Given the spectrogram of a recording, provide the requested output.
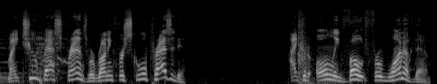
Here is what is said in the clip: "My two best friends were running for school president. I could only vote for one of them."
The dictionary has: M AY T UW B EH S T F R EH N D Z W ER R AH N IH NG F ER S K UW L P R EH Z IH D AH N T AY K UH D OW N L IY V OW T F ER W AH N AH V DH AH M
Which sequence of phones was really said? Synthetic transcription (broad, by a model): M AY T UW B EH S T F R EH N D Z W ER R AH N IH NG F ER S K UW L P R EH Z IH D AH N T AY K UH D OW N L IY V OW T F ER W AH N AH V DH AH M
